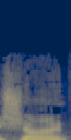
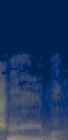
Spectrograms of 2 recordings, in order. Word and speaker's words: Shine: And it's not shine. It's pronounced shame. – It's shame. Okay.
